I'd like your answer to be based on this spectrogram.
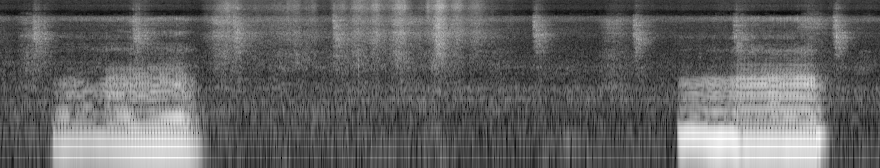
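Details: Loud nightly snoring: two long, rattling snores about six seconds apart, with quiet breathing between them.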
